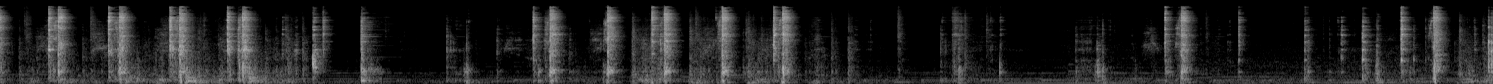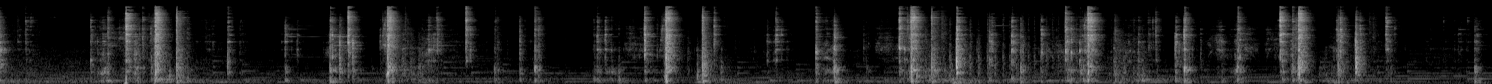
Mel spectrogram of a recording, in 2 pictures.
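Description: Sharp metal clinks and knocks from hand tools working a tight sprocket carrier loose from a motorcycle's rear wheel hub. They come in irregular bursts with short pauses between.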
